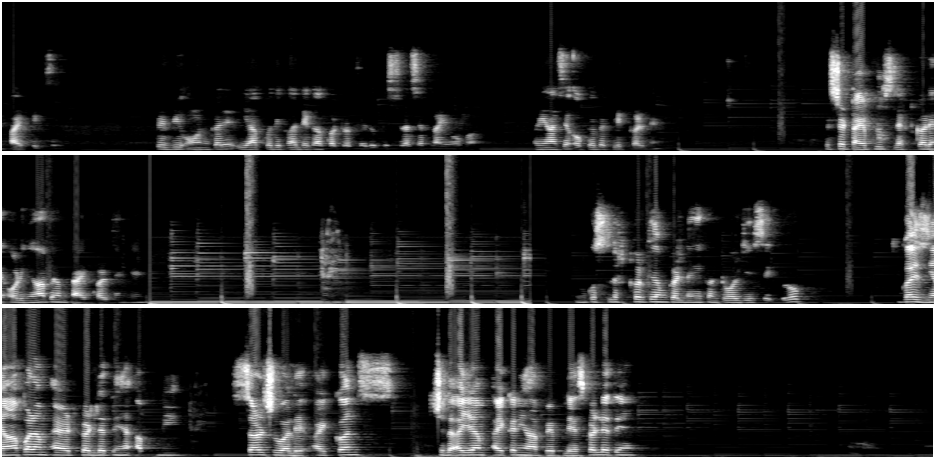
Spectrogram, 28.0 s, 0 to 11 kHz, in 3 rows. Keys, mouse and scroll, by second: 1.7 ctrl+alt+Num_Lock, 1.7-2.9 ctrl+alt+scroll down 2, 2.9-3.3 ctrl+alt+scroll down 1, 5.7-6.4 drag, 6.5-7.0 alt+scroll down 2, 7.0 space, 7.9 alt+scroll up 1, 8.8 t, 9.8 click, 10.6-12.6 typing, 11.4 shift+click, 11.8 Return, 12.2 click, 12.5 click, 12.8 click, 13.3 scroll down 2, 13.6 click, 13.7 alt+scroll up 1, 13.8 click, 14.3 alt+scroll down 1, 14.3 click, 14.4 alt+scroll up 1, 15.9 ctrl+g, 16.9 click, 17.9-20.5 drag, 22.7 click, 24.5-27.9 drag, 25.8 click.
